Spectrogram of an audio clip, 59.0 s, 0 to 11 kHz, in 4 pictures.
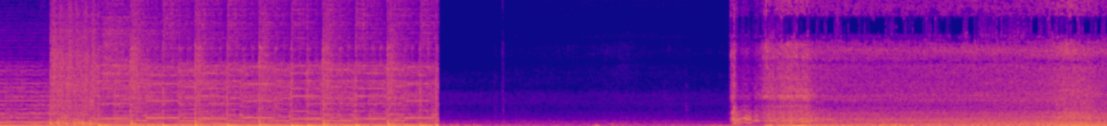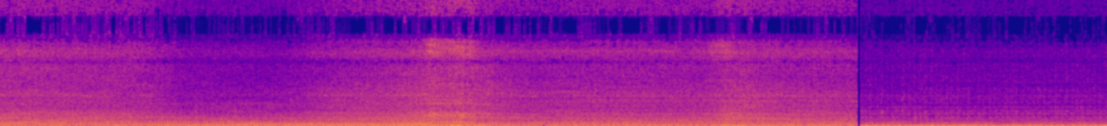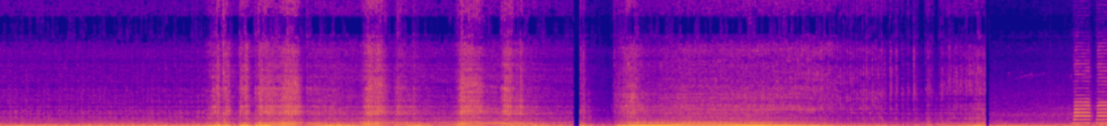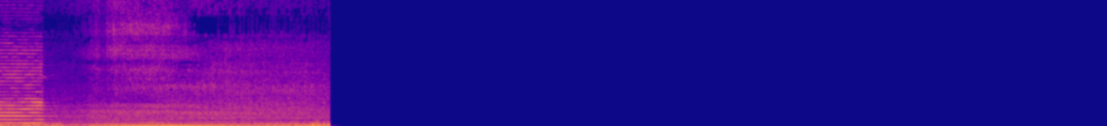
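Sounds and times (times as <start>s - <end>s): car engine starting and idling: 0.0s - 42.7s
car engine revving: 9.8s - 30.7s, 31.3s - 42.7s.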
